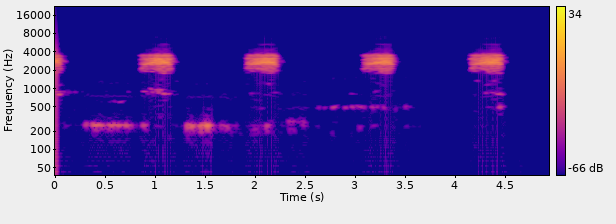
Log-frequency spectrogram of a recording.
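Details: Owl at a nest on the night of October 9, 2011, after prey was brought in; four rough hissing bursts at steady intervals, with faint low murmuring sounds underneath early on.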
